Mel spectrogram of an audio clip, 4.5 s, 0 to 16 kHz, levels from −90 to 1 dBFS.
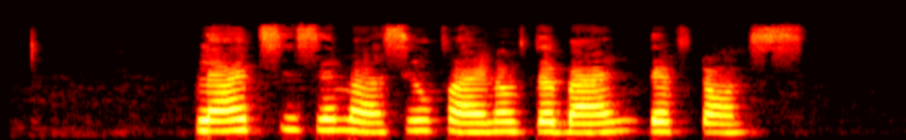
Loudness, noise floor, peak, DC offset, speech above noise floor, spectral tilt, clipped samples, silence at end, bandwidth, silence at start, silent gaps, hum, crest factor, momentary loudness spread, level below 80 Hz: -16 LUFS; -71 dBFS; -2 dBFS; under 0.1%; 55 dB; -3.5 dB/octave; under 0.1%; 0.55 s; 8.2 kHz; 1 s; none; none; 16 dB; 12 LU; -70 dBFS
